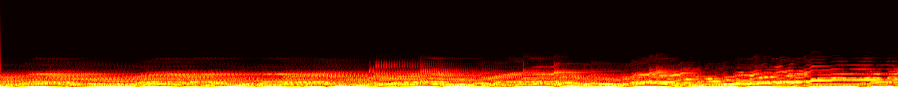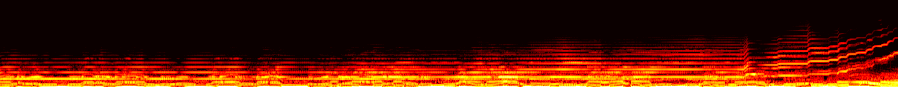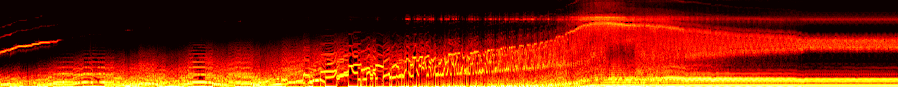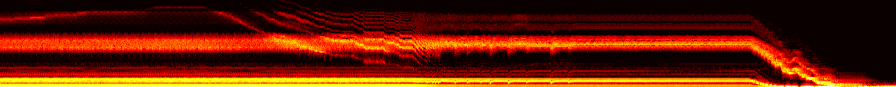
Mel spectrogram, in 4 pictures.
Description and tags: Sound experiment: Like a spinning, pulsing ball of rubber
